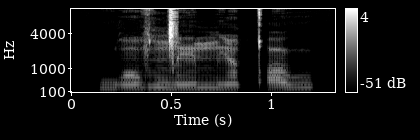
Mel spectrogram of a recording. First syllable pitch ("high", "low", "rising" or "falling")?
rising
